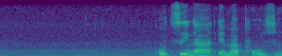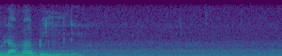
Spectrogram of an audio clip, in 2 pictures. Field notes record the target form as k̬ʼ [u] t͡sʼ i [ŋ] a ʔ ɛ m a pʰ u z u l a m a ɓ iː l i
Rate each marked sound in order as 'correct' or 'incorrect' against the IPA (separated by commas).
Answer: correct, correct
